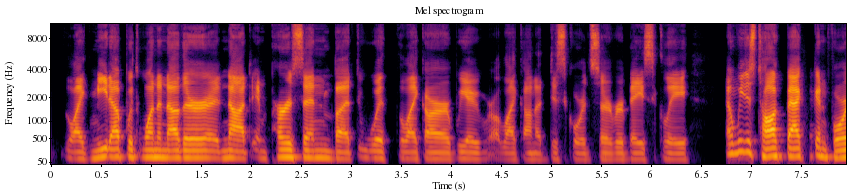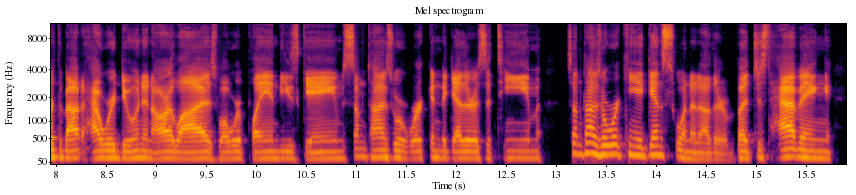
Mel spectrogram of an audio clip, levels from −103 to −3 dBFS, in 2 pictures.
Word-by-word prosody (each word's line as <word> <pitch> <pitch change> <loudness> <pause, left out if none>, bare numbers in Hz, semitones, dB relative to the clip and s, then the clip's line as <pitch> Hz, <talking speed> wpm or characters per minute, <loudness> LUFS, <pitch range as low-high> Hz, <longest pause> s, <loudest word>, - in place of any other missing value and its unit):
like, 110 -1 -2
meet 135 +4 +2
up 140 +1 +2
with 135 0 -5
one 135 0 0
another, 125 -1 +3
not 120 -2 +2
in 115 - -7
person 130 -2 0
but 110 -1 0
with, 120 -4 -6
like, 110 -2 -4
our 105 -1 0
we 115 0 -4
are, 105 -1 -4 0.2
like, 100 -2 -8
on 100 -1 -7
a 95 - -9
Discord 100 0 -8
server 105 0 -4
basically. 100 0 -4 0.4
And 195 - -3
we 225 - -2
just 220 - 0
talk 150 +1 +5
back 145 -1 +7
and 145 -5 -1
forth 130 +2 +1
about 120 -1 +3
how 120 - +2
we're 125 0 -1
doing 120 +1 -2
in 120 - 0
our 115 +2 +2
lives 110 -1 +3
while 110 0 -5
we're 115 0 -4
playing 115 +1 0
these 115 -3 -6
games. 110 +1 +2
Sometimes 130 -2 -2
we're 125 - -4
working 120 +3 -4
together 115 0 +1
as 115 +1 -3
a 120 - -8
team. 115 0 -4 0.3
Sometimes 195 -1 -2
we're 175 - +1
working 180 -2 -3
against 160 0 +2
one 125 -5 -5
another. 100 -2 -4
But 115 +4 -2
just 130 0 -5
having 125 -4 +4
120 Hz, 210 wpm, -24 LUFS, 110-130 Hz, 0.4 s, back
